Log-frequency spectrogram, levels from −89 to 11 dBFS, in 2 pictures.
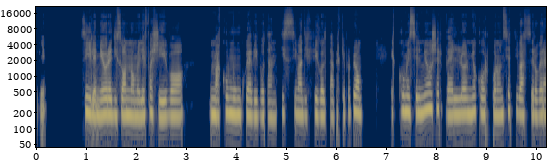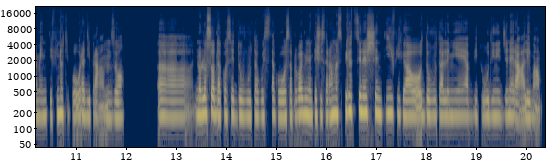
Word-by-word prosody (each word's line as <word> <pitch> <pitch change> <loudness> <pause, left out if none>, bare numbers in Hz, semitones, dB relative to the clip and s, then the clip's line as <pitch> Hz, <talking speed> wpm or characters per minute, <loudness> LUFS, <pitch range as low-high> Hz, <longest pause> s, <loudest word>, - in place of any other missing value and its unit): le - - -9 0.6
sì 200 -2 +2
le 175 -1 +3
mie 180 +1 +3
ore 185 -1 +5
di 180 - -1
sonno 180 -1 +2
me 170 0 +1
le 175 +1 +2
facevo, 175 -1 0 0.5
ma 180 -2 +4
comunque 190 -2 +2
avevo 170 0 -2
tantissima 180 +3 -6
difficoltà, 175 -1 -3
perché 185 - -10
proprio 195 +1 0 0.5
è - - -13
come 210 -1 +2
se 200 +1 -3
il 195 - +3
mio 230 +4 +4
cervello 190 -6 -1
e - - +2
il 190 - +2
mio 195 +2 +2
corpo 190 -2 -4
non 180 +1 0
si 185 - -12
attivassero 185 -4 -3
veramente 175 -1 -3
fino 190 +3 +4
a - - +3
tipo 180 -2 -10
ora 180 - +1
di 170 -1 -2
pranzo. 165 -1 -3 0.7
Ehm, 170 +1 -3
non 185 -3 +3
lo 195 - +7
so 195 +1 +4
da 180 -2 +2
cosa 180 +1 -3
è - - -1
dovuta 170 0 -2
questa 175 +2 -6
cosa, 170 0 0
probabilmente 180 0 +2
ci 180 +1 -3
sarà 175 0 -4
una 190 +1 +7
spiegazione 205 +2 +4
scientifica 190 -2 +1
o - - +3
dovuta 175 0 -1
alle 175 0 0
mie 175 0 -4
abitudini 175 0 -4
generali, 175 -1 0
ma - - -3
180 Hz, 175 wpm, -24 LUFS, 175-190 Hz, 0.7 s, lo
